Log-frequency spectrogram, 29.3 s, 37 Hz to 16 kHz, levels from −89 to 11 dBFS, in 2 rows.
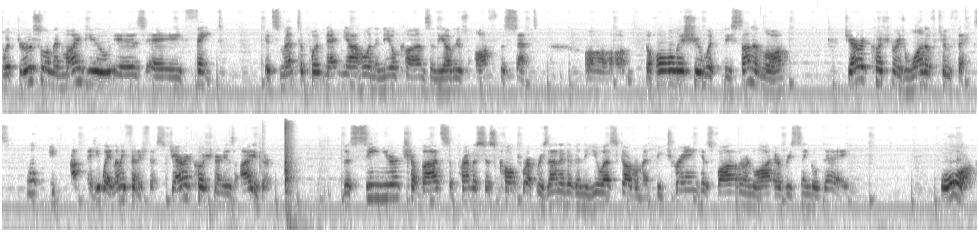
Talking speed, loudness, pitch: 135 wpm, -24 LUFS, 190 Hz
